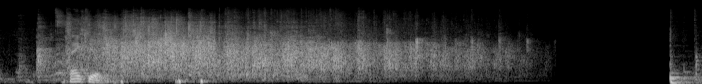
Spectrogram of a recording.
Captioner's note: audience applauds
